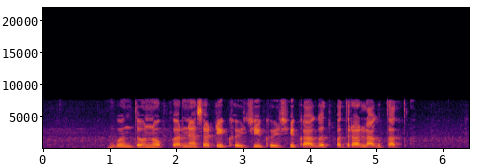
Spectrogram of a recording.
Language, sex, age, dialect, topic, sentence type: Marathi, female, 18-24, Southern Konkan, banking, question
